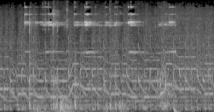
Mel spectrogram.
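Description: A horse being ridden on a hillside trail in Murree, its hooves clip-clopping in an irregular walking rhythm, heard amid a busy outdoor mix of voices and other background sounds.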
